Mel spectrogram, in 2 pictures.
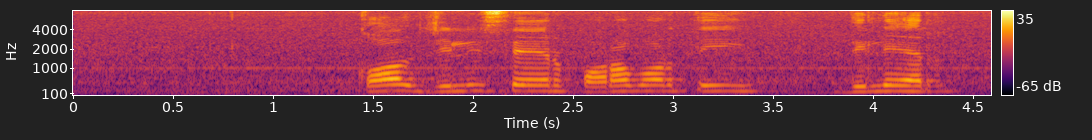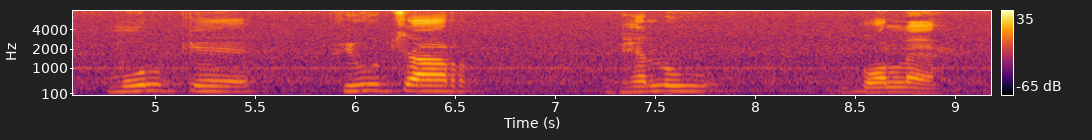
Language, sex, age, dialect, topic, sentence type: Bengali, male, 18-24, Jharkhandi, banking, statement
